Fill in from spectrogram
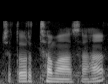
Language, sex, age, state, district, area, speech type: Sanskrit, male, 18-30, Karnataka, Bangalore Rural, rural, spontaneous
